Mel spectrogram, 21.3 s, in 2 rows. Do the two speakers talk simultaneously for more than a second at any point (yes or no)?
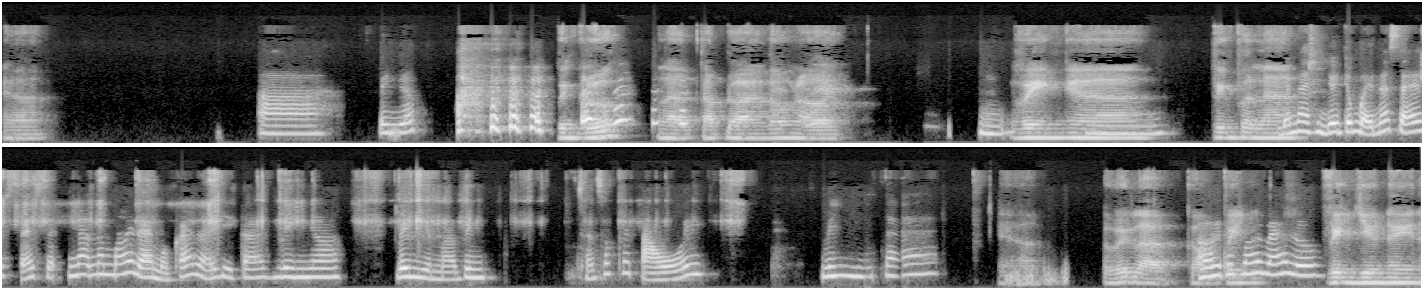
no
